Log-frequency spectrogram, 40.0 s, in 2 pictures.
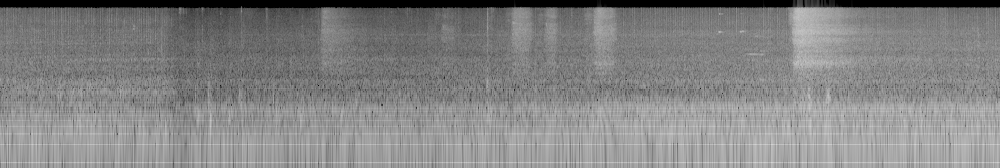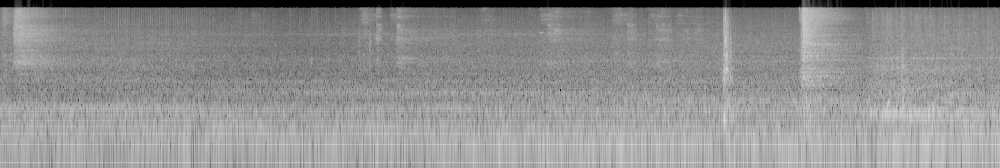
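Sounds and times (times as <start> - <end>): train wheels rumbling on track: 0.0 - 40.0
brief hiss: 36.0 - 36.9.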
